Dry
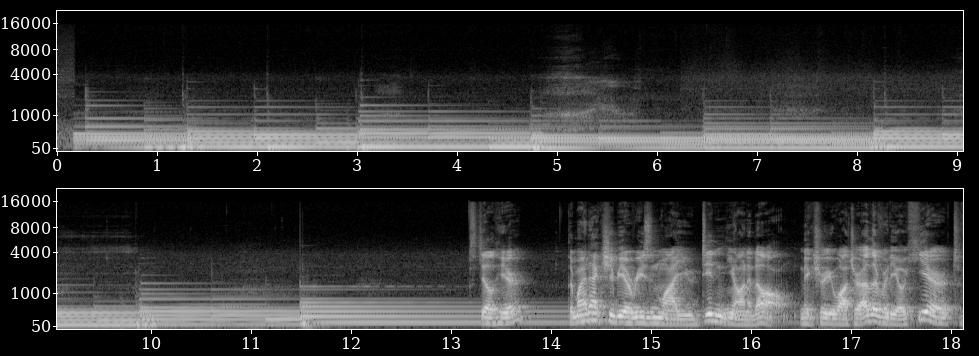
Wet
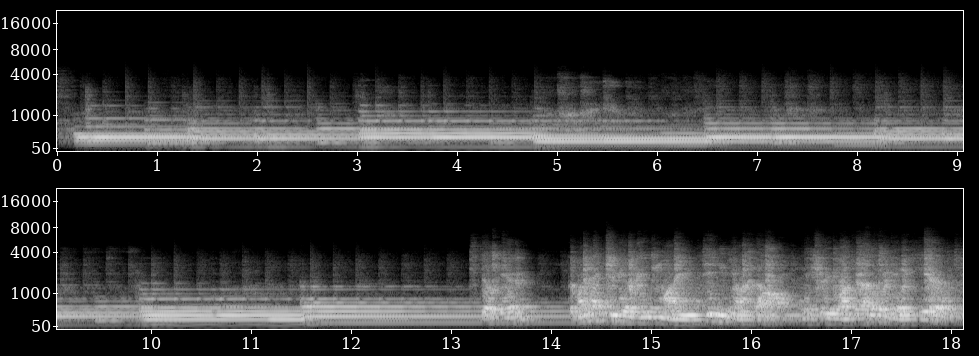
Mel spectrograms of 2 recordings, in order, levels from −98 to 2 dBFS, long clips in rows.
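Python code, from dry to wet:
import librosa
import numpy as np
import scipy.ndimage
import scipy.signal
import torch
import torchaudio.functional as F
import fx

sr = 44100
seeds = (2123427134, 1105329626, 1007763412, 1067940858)

y = fx.tracing_dist(x, sr, depth_ms=0.31)
y = fx.tilt_shelf(y, sr, db=-4.5, hz=1400.0)
y = np.clip(y, -10.0 ** (-14.5 / 20.0), 10.0 ** (-14.5 / 20.0))
y = fx.filter_lfo_lowpass(y, sr, shape='saw_down', hz=4.4, low_hz=660.0, high_hz=2100.0, q=1.3)
y = fx.cabinet(y, sr, low_hz=180.0, low_slope=24, high_hz=5000.0, hz=(180.0, 290.0, 500.0, 740.0, 1300.0, 2900.0), db=(8, 6, 7, 6, 3, 7))
y = fx.echo_feedback(y, sr, ms=1039, feedback_pct=53, wet_db=-17.5)
y = fx.room_shoebox(y, sr, seeds[0], volume_m3=340.0, walls='furnished', distance_m=3.8)
y = y * librosa.db_to_amplitude(-6.0)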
